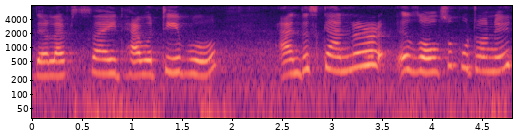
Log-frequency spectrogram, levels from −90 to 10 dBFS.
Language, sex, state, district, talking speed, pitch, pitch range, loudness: English, female, Punjab, Kapurthala, 175 wpm, 305 Hz, 275-340 Hz, -15 LUFS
